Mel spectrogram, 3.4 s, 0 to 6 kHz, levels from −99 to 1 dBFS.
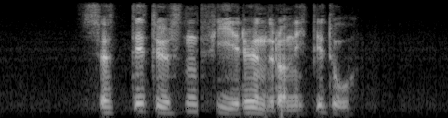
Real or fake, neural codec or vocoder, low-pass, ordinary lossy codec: real; none; 5.4 kHz; AAC, 48 kbps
